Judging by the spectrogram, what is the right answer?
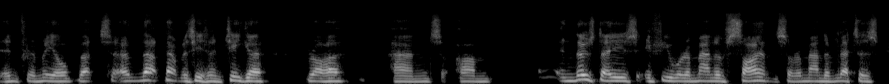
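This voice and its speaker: Older guy in his 70s giving a slide talk, husky voice, dry close sound, lots of ums and restarts. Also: medium pitch, no echo. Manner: halting, with frequent fillers and restarts; dry, gentle humour. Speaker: guest speaker at an astronomy club. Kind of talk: illustrated lecture to a club.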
